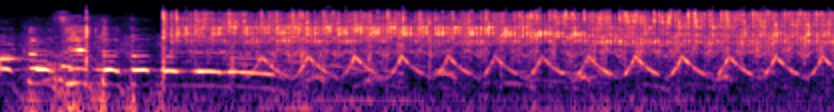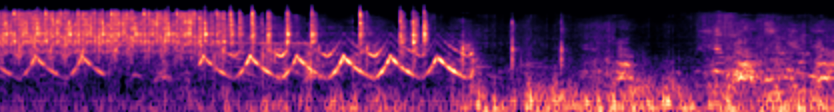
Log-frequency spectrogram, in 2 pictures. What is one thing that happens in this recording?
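A man shouts through a megaphone.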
